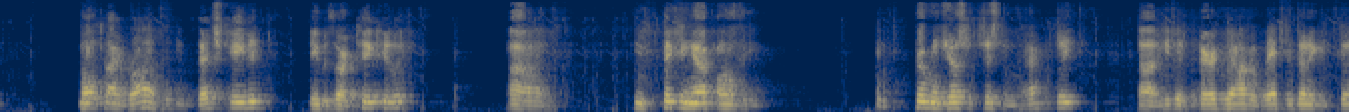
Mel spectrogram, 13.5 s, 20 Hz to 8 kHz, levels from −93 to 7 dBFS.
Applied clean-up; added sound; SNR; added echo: neural mask model DeepFilterNet 3.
